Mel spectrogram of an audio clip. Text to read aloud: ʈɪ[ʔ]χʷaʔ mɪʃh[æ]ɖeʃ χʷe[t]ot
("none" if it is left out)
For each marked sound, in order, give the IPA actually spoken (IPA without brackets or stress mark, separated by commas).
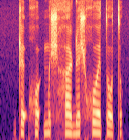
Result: ʔ, ɜ, t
